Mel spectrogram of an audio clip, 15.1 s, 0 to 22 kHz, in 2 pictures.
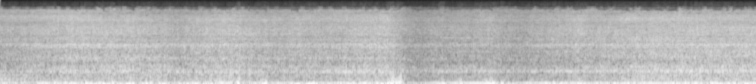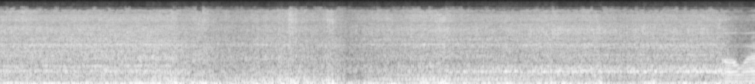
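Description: Continuous loud road noise from a 2018 Triumph Tiger 1200 motorcycle, a steady tonal hum and drone of tyres rolling on pavement at speed, louder on a changed road surface, with no talk.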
